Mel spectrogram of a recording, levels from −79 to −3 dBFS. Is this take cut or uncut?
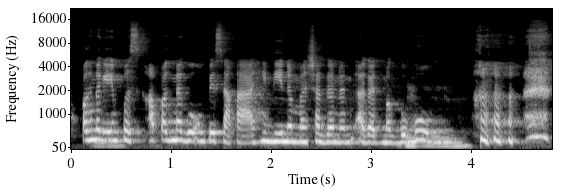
uncut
